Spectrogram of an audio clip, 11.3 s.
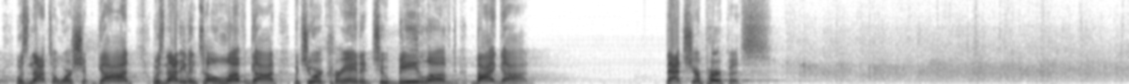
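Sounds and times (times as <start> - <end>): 
speech: 0.2 - 5.4, 6.6 - 7.8
light polite golf claps: 7.8 - 11.2.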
